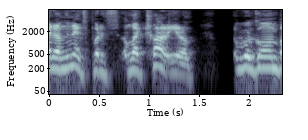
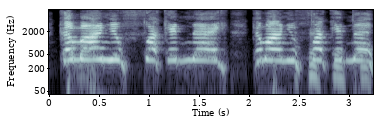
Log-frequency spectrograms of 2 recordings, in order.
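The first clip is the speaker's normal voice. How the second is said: put-on yell, higher and louder; 12 semitones higher, 6 dB louder than usual. Retelling how a man at the races yelled at the horses on tv: imitating someone yelling at horses. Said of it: "the fuck are you yelling at the horses?".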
